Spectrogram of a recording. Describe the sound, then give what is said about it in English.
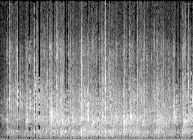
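An audience claps steadily together, a dense crackling wash of many hands that holds at an even level for a few seconds with no voices over it. “Why are you not clapping?”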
